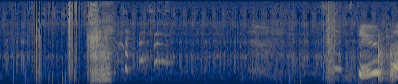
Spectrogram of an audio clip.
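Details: A brindle female Boston Terrier puppy, terrified of a new stuffed gorilla toy, gives short, high, rough barks and yips, with people talking nearby.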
